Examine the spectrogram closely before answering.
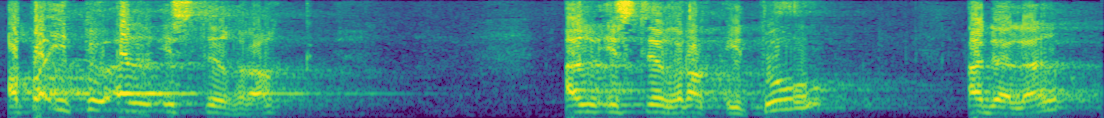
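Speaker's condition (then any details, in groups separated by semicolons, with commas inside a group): No condition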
